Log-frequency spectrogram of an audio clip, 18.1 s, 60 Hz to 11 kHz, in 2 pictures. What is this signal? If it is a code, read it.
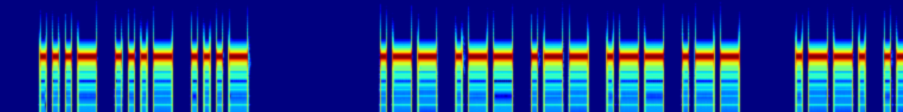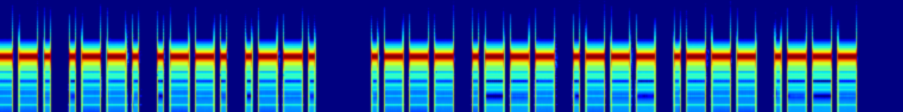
Morse code, heard as a keyed tone, about 19 wpm, 800 Hz. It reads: VVV WWWWW PPPPP JJJJJ
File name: Difficult Combos / Difficult Combos-mp3s / WPJ WPJ1 @18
